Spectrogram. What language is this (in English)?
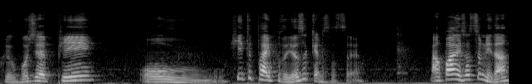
Korean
